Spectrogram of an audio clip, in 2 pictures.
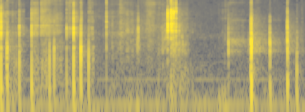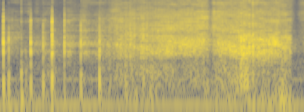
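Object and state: Wooden Mikado box tapped with fingertips and nails.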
